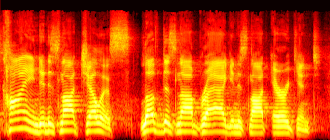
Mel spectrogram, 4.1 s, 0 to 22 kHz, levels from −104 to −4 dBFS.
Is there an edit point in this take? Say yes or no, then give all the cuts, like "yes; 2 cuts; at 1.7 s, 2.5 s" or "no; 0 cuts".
no; 0 cuts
